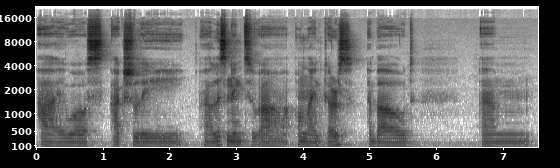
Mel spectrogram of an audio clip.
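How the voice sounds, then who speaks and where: A man with a Polish accent, a native Polish speaker, chatting as a podcast guest and often pausing to search for English words. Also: fairly low pitch, monotone, gravelly. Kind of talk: casual interview chat. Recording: echoey room with faint hiss.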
